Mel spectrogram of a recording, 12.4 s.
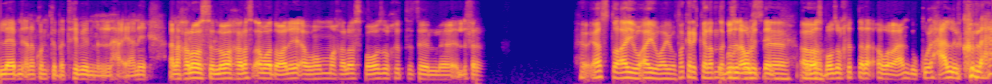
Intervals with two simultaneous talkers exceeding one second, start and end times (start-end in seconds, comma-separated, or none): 9.0-10.4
